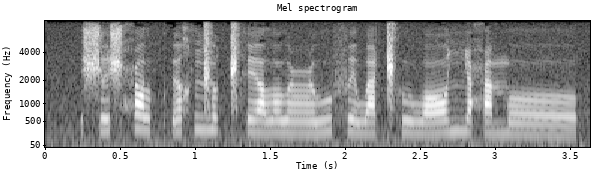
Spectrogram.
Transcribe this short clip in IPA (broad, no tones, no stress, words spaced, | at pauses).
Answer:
ʃɘʃħɔlˠ pʼɨχŋ͡ǁuǁʰeːlˠuː ʕuːfewaǁʰu wɔːɲiħa moː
